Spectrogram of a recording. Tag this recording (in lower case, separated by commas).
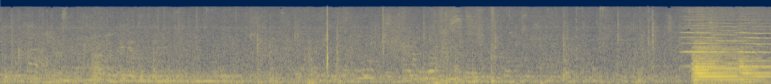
musical instrument, music, speech, fiddle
